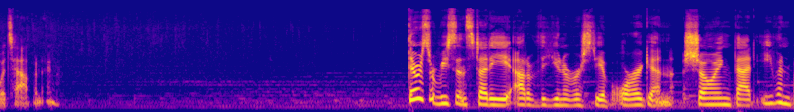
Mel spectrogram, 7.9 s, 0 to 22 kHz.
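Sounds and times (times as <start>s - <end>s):
speech: 0.0s - 0.7s, 4.1s - 7.9s
raindrops falling on a pond: 0.0s - 5.1s.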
